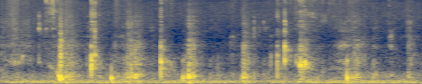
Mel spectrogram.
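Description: Mouth chewing a crisp freeze-dried oyster: a run of faint, irregular crunches, about two or three a second.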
